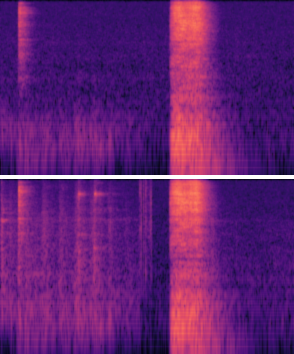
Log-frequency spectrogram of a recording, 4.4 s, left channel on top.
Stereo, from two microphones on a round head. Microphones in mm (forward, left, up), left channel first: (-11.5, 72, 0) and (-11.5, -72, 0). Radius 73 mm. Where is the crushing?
No crushing in this recording.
